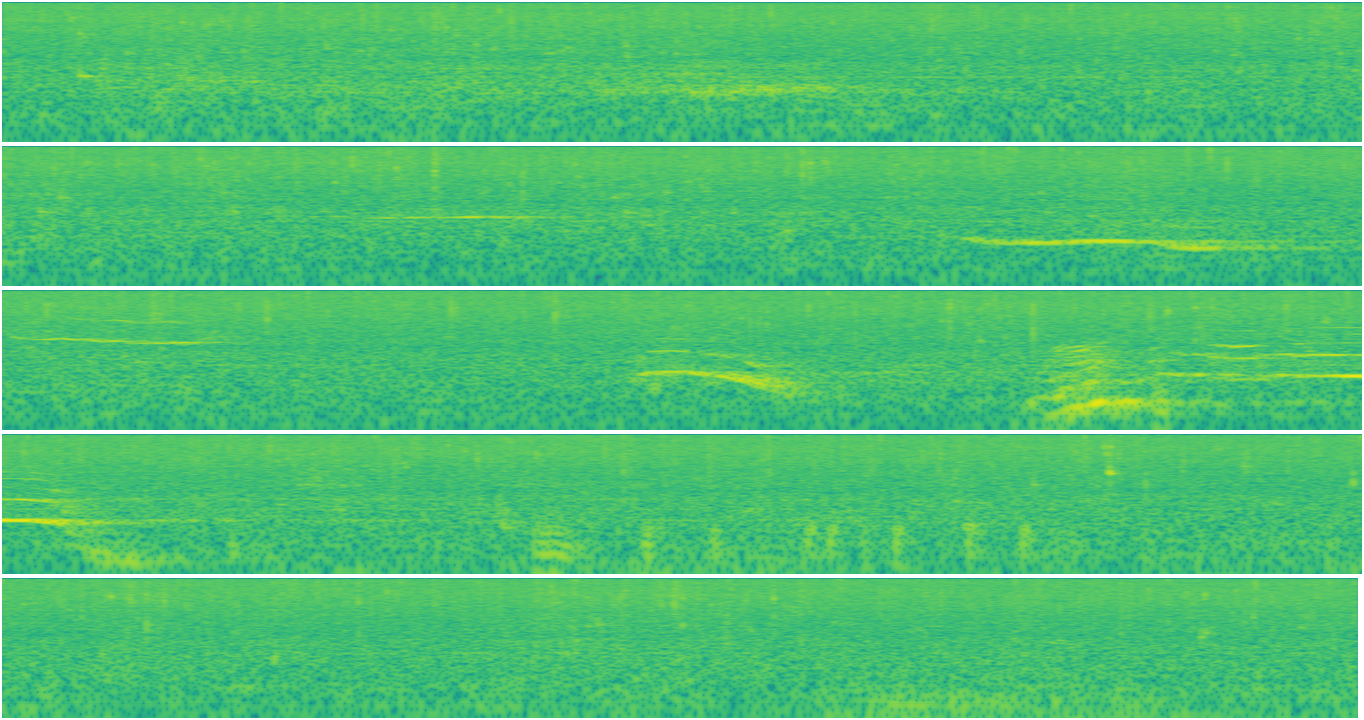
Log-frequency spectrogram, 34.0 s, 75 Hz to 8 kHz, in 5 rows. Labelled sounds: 13.6	14.6	humpback whale, 1.2 to 2.9 kHz
18.8	20.7	humpback whale, 0.78 to 2.3 kHz

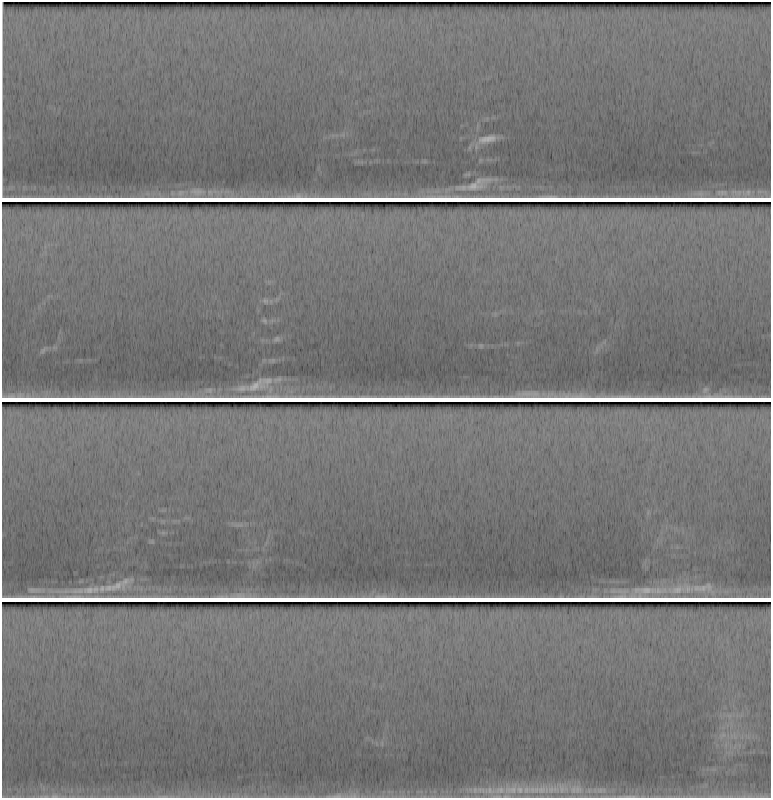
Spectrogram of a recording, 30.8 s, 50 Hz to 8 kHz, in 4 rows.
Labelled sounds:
3.2	3.9	humpback whale, 1.4 to 2.7 kHz
4.6	5.1	humpback whale, 0.80 to 2.6 kHz
8.0	8.7	humpback whale, 1.5 to 2.8 kHz
10.2	10.7	humpback whale, 0.80 to 4.3 kHz
12.3	12.7	humpback whale, 2.1 to 2.3 kHz
15.0	15.3	humpback whale, 1.4 to 1.6 kHz
16.8	18.2	humpback whale, 1.2 to 3.3 kHz
22.2	22.5	humpback whale, 0.83 to 1.1 kHz
29.9	30.5	humpback whale, 0.99 to 2.2 kHz

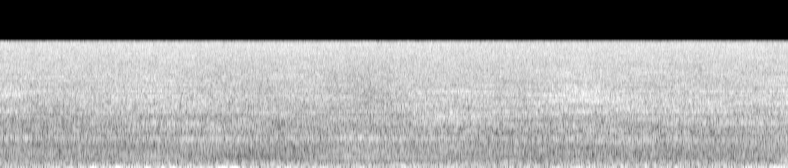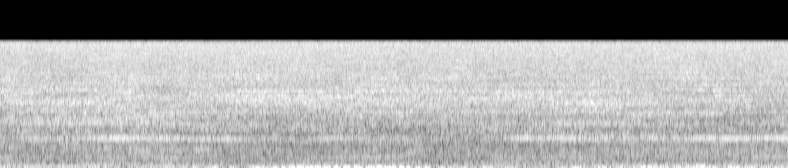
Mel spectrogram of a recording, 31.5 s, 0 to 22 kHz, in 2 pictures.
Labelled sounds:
8.7	8.9	vessel noise, 1.2 to 1.3 kHz

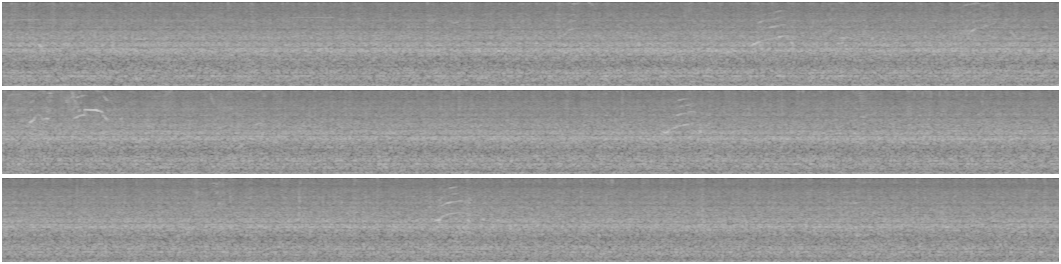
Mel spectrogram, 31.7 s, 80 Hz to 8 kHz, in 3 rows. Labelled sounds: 2.9	3.4	killer whale, southern resident, 4.5 to 4.6 kHz

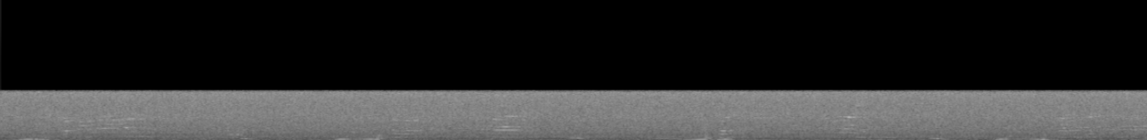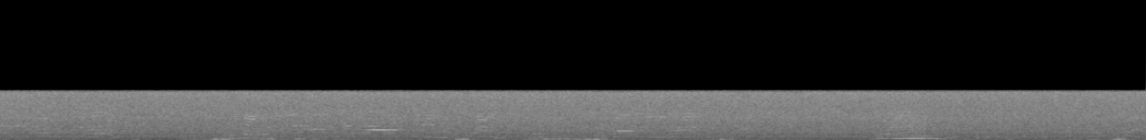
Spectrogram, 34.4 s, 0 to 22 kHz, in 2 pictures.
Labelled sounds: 1.4	2.1	humpback whale, 1.9 to 3.4 kHz
5.9	6.3	humpback whale, 0.99 to 1.6 kHz
7.4	7.8	humpback whale, 1.6 to 2.2 kHz
15.9	16.2	humpback whale, 1.4 to 1.6 kHz
18.6	18.9	humpback whale, 0.93 to 1.1 kHz
21.8	23.2	humpback whale, 1.6 to 1.8 kHz
23.5	23.7	humpback whale, 2.4 to 2.5 kHz
26.4	26.7	humpback whale, 1.4 to 1.6 kHz
30.4	30.7	humpback whale, 0.96 to 1.1 kHz

